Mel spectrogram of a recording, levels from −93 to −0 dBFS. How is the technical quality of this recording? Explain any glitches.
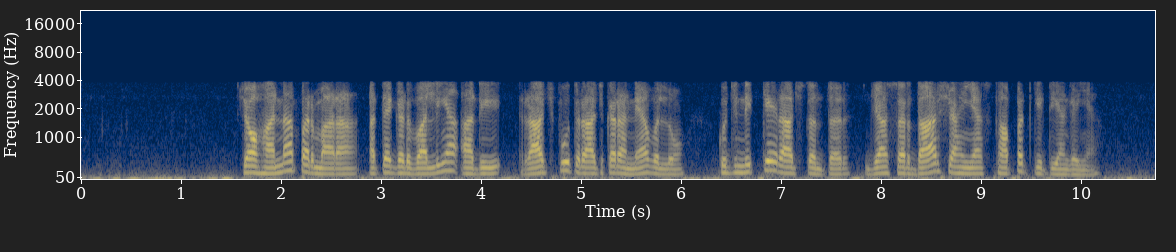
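The quality is noticeably degraded. The speech has been through the GSM full-rate codec for the whole clip. The coder models the vocal tract and drives it with a sparse, regularly spaced pulse excitation, at a rate that fits a 13 kbps GSM full-rate stream. This leaves a plainly audible buzzy, gravelly roughness, with nothing above 3.8 kHz. A simple telephone band-limit would sound smooth and muffled, not rough.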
